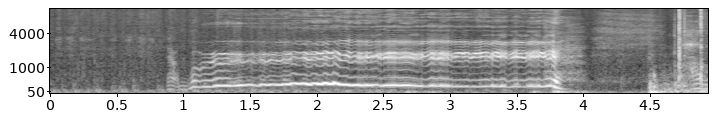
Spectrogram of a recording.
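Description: A young man groans in a long, drawn-out voice close to a microphone.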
